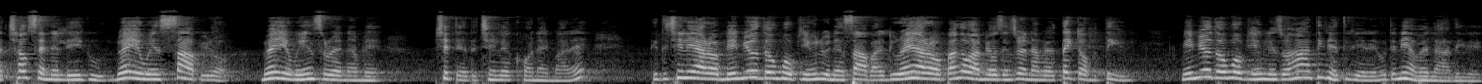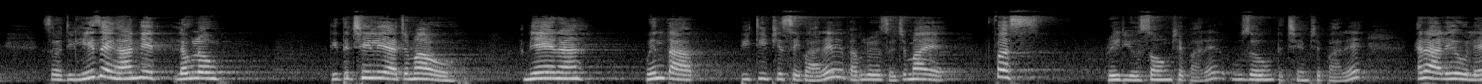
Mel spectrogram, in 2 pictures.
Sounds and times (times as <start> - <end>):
Speech: 0.0 - 17.2, 18.1 - 25.3, 25.9 - 29.6.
